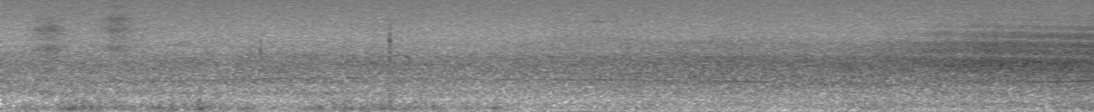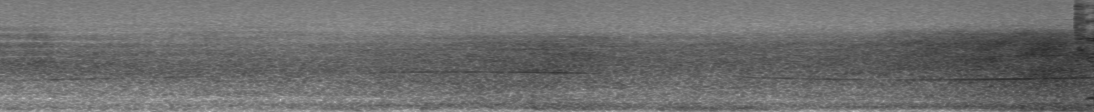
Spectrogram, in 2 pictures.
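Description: A freighter jet at Heathrow roars from a distance, its rumble swelling steadily louder as it approaches, with occasional crow caws in the background.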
